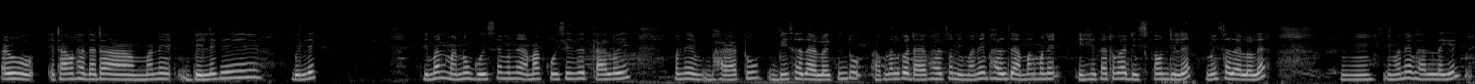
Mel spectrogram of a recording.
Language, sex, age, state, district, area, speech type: Assamese, female, 18-30, Assam, Tinsukia, urban, spontaneous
